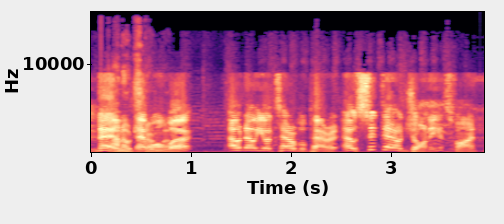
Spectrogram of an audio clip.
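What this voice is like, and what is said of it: British woman's voice impression. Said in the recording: “she's British ... You do a great impression of her”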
